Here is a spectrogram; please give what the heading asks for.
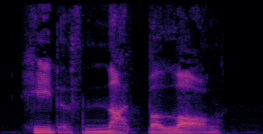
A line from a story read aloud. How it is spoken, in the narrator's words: Massage replied grimly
